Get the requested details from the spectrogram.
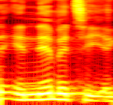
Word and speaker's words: enmity: I tried to say it right earlier. I couldn't get it right. It's in enmity against your spirit.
